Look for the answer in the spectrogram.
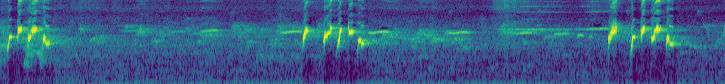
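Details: Red-whiskered bulbul kept as a competition singing bird, with clear phrasing in the 'phleng mae bot' master song style. Three quick bursts of four to five bright, warbled notes come about every three seconds. Softer chatter from other birds fills the gaps.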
